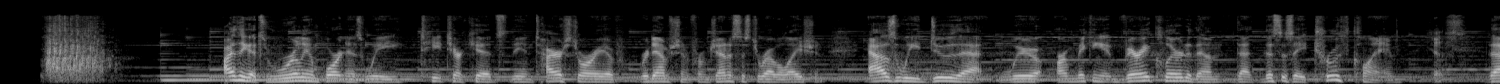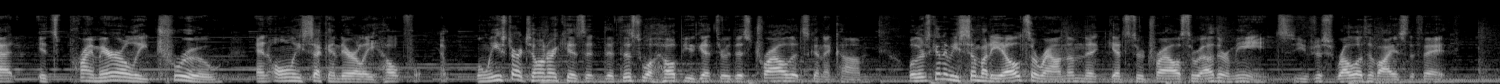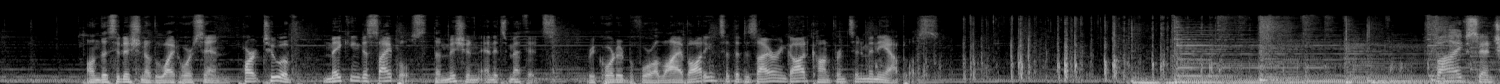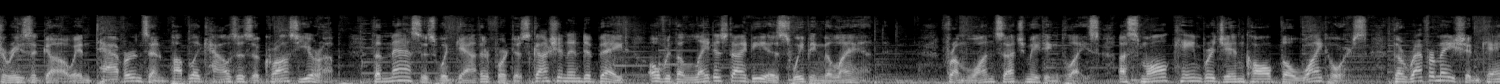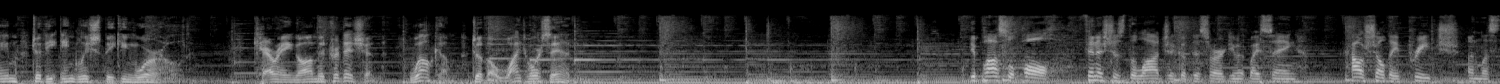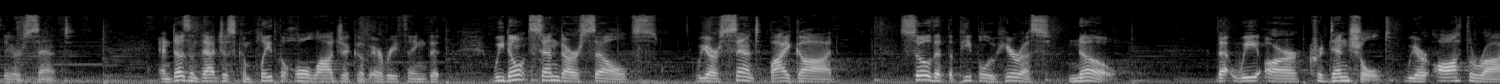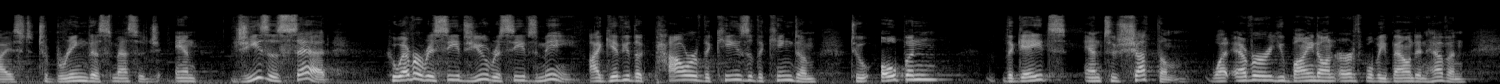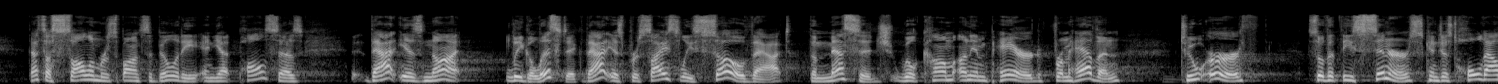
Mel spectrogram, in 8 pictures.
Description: On this special edition of the White Horse Inn recorded before a live audience at the Desiring God conference in Minneapolis, the hosts continue their discussion of the marks and mission of the Church based on the words of the Great Commission, and also take questions from the audience.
